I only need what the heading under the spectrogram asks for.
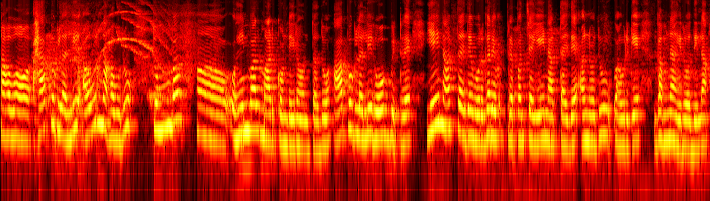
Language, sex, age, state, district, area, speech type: Kannada, female, 45-60, Karnataka, Kolar, urban, spontaneous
